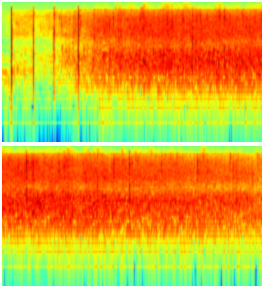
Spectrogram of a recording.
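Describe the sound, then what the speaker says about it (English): After a few sharp single claps, an Easter church congregation breaks into sustained clapping, a soft, even wash of many hands heard from across the room. "Let us praise God with our clap"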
